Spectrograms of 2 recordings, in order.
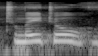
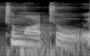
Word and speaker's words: tomato: Now the the debate of tomato versus tomato is that actually tomato is the British pronunciation and tomato is the American pronunciation.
